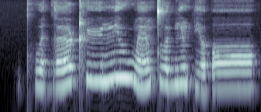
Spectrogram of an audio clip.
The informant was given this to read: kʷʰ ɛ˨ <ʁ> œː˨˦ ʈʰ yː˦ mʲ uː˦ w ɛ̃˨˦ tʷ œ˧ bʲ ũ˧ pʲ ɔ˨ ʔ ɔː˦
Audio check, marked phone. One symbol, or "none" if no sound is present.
ɡ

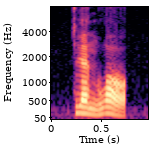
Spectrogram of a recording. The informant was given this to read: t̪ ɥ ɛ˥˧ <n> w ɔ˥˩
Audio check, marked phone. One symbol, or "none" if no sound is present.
n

